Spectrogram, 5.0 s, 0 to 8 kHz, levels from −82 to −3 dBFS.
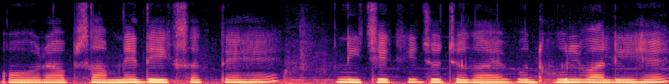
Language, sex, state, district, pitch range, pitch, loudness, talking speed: Hindi, female, Uttarakhand, Tehri Garhwal, 220-230 Hz, 225 Hz, -13 LUFS, 180 wpm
